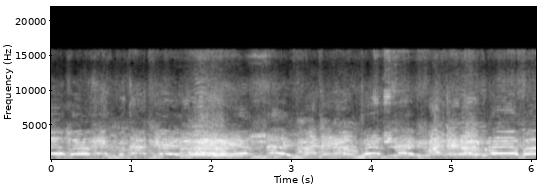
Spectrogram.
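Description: A crowd shouting slogans together, many raised voices overlapping in a quick, repeated chant.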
